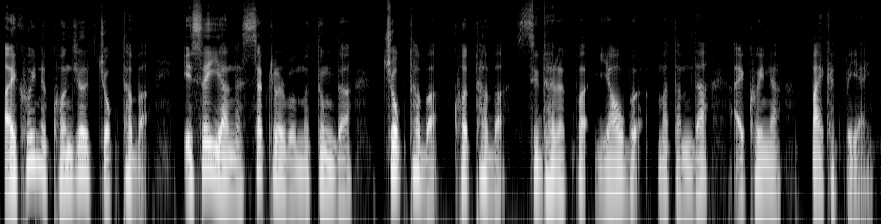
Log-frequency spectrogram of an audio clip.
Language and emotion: Manipuri, neutral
